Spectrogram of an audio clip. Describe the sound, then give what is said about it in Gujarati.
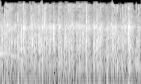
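Audience clapping at a magician's show: a dense, steady patter of many hands, fairly quiet and even throughout. “મારો જાદુ નહીં જાય ખાલી ચાલો સૌ કોઈ વગાડો તાળી”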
